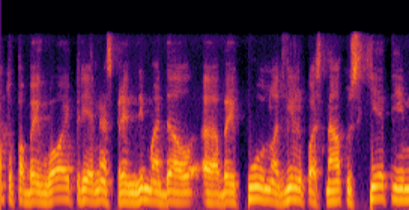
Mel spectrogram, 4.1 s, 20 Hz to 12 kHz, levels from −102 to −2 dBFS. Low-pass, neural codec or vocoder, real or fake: 7.2 kHz; none; real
